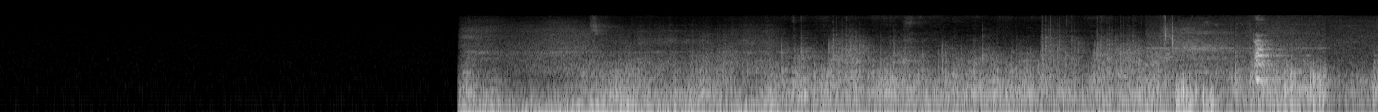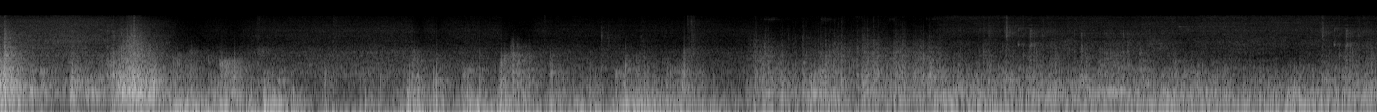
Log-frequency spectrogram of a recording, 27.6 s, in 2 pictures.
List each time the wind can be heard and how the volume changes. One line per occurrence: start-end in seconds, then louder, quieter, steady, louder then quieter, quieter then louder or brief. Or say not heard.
4.5-27.5 quieter.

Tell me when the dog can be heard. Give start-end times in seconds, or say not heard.
11.4-13.3.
